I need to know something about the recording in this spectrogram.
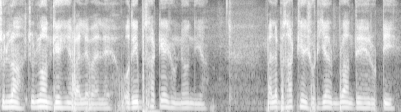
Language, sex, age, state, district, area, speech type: Dogri, male, 18-30, Jammu and Kashmir, Reasi, rural, spontaneous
